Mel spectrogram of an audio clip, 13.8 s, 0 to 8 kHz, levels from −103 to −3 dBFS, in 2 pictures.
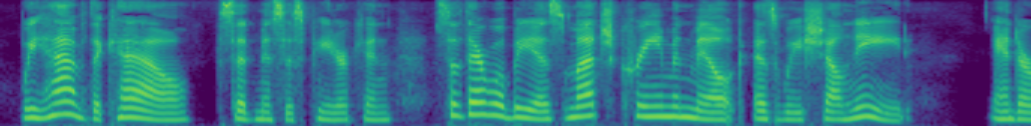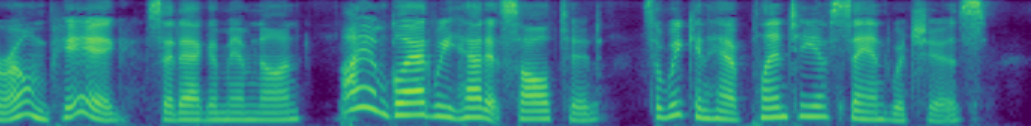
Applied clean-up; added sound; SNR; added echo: neural mask model Resemble Enhance denoiser.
